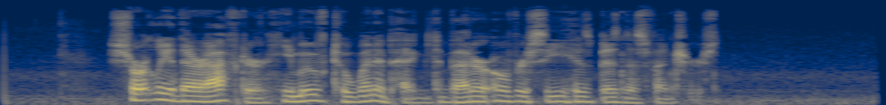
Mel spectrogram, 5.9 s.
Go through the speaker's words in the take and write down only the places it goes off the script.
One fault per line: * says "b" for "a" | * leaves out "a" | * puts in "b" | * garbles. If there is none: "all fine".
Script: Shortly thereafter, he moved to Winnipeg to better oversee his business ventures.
all fine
